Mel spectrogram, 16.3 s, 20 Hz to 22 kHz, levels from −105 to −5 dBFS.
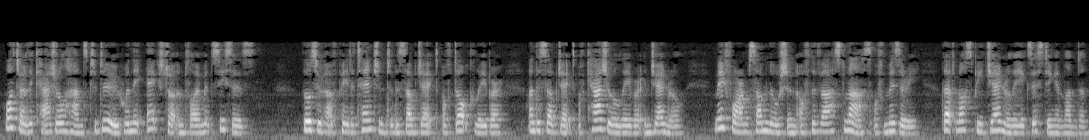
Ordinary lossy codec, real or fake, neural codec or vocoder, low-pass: MP3, 32 kbps; real; none; 7.2 kHz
